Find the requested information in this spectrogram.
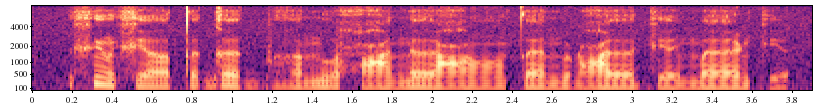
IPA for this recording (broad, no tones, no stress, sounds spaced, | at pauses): xʲ ũ xʲ ʌː t̪ ə ɡ əː ɡ bʱ ʌ n̪ u ħ ʕ ʌ n əː ʕ ɔ̃ː t̪ ɜ n̪ u ɳ ʕ əː kʲ ʌ ɪ̯ m ɜː ɳ kʲ ə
